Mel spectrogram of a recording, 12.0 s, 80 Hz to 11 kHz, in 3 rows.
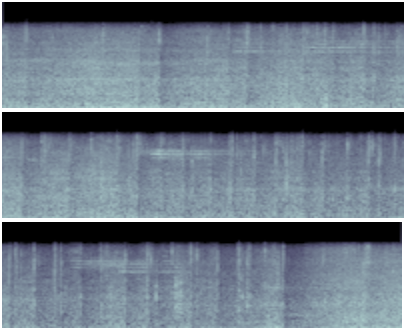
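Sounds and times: footsteps on stone paving: 0:00.0 - 0:12.0
steady rushing noise: 0:00.0 - 0:12.0.

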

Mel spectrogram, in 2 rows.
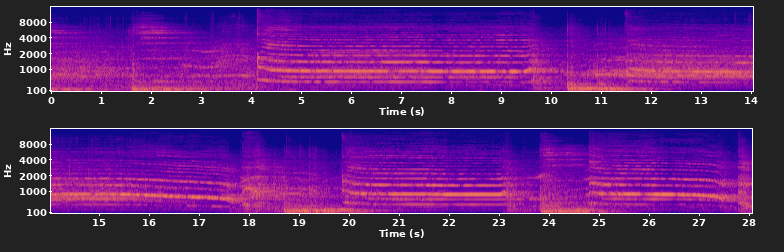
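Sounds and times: crowd cheering: 0:00.0 - 0:28.0.

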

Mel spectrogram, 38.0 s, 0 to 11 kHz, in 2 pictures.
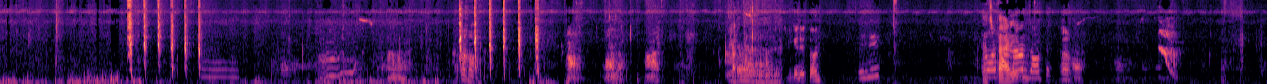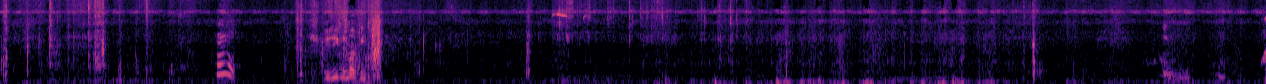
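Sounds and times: wind and handling on microphone: 0:00.0 - 0:07.2, 0:07.8 - 0:08.6, 0:27.5 - 0:35.2
puppies scuffling on dirt: 0:18.1 - 0:21.9, 0:23.2 - 0:25.9, 0:26.8 - 0:34.6.

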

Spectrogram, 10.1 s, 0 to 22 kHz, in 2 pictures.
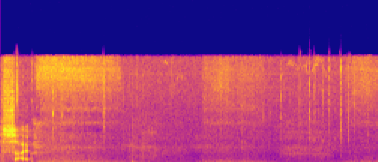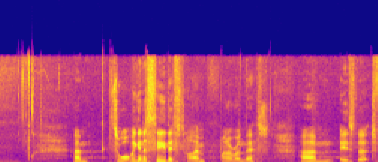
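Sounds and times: laptop keyboard typing: 0:03.6 - 0:05.6.

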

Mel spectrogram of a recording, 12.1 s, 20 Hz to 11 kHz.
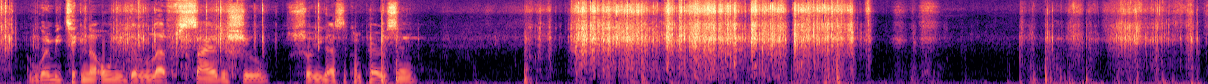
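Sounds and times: tissue paper crinkling: 0:00.0 - 0:03.3, 0:05.3 - 0:08.8, 0:10.2 - 0:12.0.

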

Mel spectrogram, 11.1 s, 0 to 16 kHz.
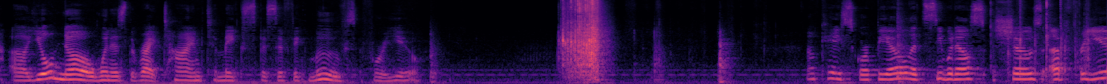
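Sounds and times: cards riffle shuffling: 0:05.6 - 0:06.2.

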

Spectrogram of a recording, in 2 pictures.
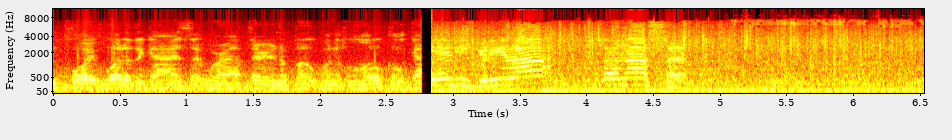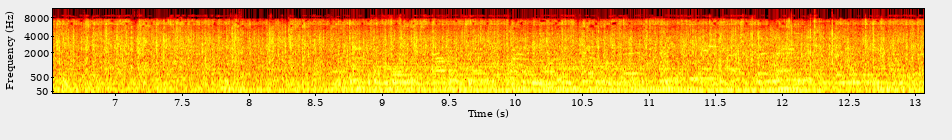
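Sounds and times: heavy rain on truck cab: 0:00.0 - 0:13.0
tyres hissing on wet road: 0:02.8 - 0:13.0.

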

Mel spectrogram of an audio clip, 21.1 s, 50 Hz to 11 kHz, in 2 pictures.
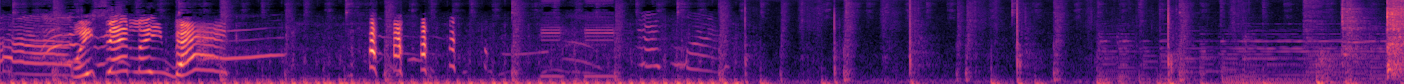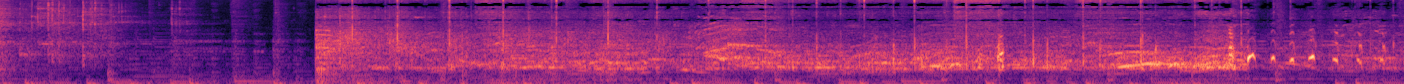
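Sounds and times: background music: 0:00.0 - 0:21.0
voices calling out: 0:12.9 - 0:21.0.

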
